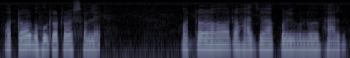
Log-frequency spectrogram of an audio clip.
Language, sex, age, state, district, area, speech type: Assamese, female, 30-45, Assam, Dibrugarh, rural, spontaneous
